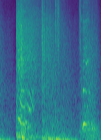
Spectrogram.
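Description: Water splashes as a body falls into it.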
